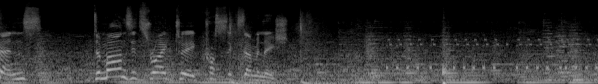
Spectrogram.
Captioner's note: beeping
